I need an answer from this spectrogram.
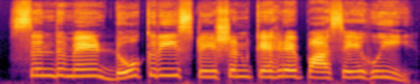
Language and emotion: Sindhi, neutral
